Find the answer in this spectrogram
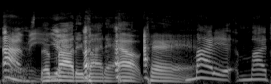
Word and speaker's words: Outkast: mighty Outkast. Mighty. Pronounce Outkast. Outcast. Yeah. Don't even say the T. Nah. We don't say Outcast. No. We say Outkast.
